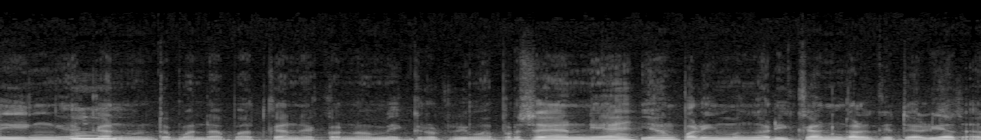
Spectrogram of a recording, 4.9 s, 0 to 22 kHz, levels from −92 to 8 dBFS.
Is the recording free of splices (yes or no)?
no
